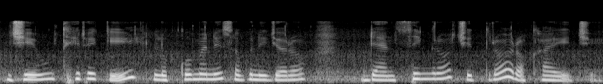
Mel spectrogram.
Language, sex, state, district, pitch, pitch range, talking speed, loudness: Odia, female, Odisha, Khordha, 225 Hz, 210-255 Hz, 100 wpm, -13 LUFS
